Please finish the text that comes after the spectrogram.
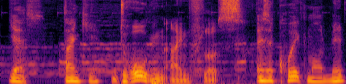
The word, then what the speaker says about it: Drogeneinfluss: It's pronounced like Drogonos. Yes, thank you. Drogon Einos is a Quake mod made by Jane, known for her critically acclaimed HalfLife mod, New Year's 2004.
